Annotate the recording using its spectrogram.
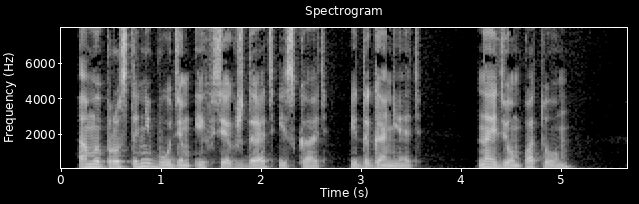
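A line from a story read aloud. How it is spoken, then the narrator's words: Calm. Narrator (Russian): спокойно произнес Земцов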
